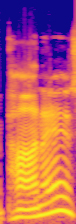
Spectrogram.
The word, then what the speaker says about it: Pane: Best way is to just go to Pane. So the surname is pronounced Pane by the way, Tom, which means bread in Italian.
